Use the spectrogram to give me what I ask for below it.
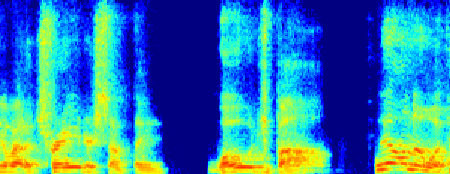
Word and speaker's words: Woj: so don't try to pronounce it just say loge just say if if he tweets something about a trade or something woage bomb we all know what that is you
